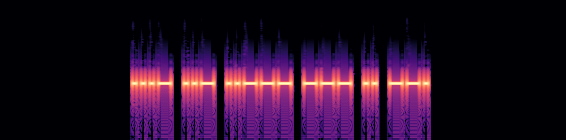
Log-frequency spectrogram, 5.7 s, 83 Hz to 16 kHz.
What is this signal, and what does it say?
Morse code, heard as a keyed tone, about 28 wpm, 700 Hz. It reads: VU2OIG
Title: DXCC-100 Call Signs - 6 Characters - Repeated 2x - 28wpm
